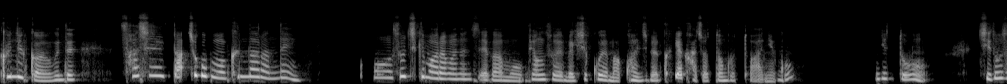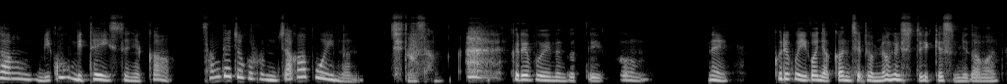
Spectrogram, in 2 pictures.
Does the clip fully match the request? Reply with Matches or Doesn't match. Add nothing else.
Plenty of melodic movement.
Matches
